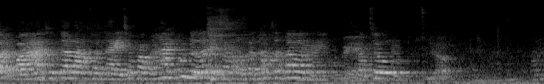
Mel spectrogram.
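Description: A woman speaks with animation through a microphone and loudspeakers.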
